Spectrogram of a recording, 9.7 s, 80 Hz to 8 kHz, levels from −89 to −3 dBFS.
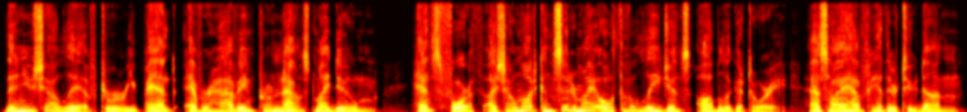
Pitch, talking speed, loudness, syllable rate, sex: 175 Hz, 160 wpm, -18 LUFS, 5.0 syllables/s, male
